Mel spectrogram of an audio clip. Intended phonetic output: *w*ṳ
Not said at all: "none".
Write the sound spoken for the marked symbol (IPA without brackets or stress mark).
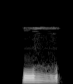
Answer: w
